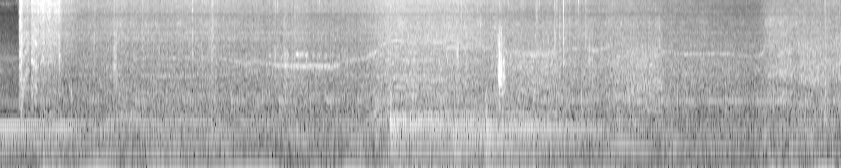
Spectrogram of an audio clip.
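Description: A car being driven on the road in Germany, with a steady mid-pitched engine hum and tyre rumble heard from inside the cabin, rising slightly as it accelerates.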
